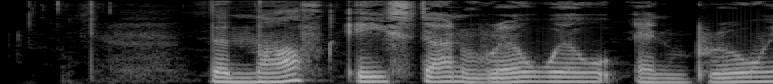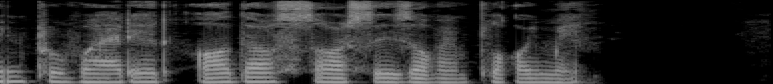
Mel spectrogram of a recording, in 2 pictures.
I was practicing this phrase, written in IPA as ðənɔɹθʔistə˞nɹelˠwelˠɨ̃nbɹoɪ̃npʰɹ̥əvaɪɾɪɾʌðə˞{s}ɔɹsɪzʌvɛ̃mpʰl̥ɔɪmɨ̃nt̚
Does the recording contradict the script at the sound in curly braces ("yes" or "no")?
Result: no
